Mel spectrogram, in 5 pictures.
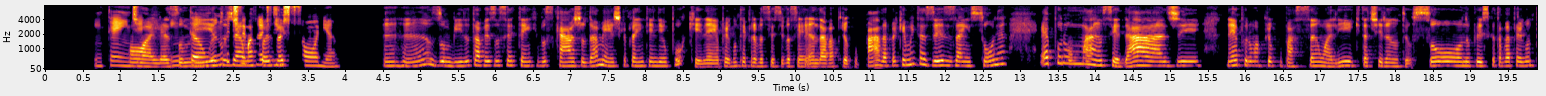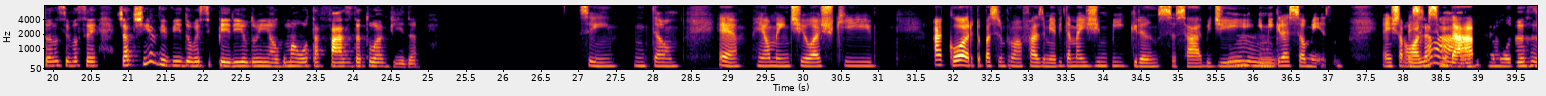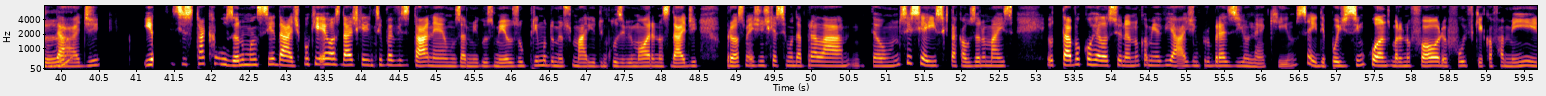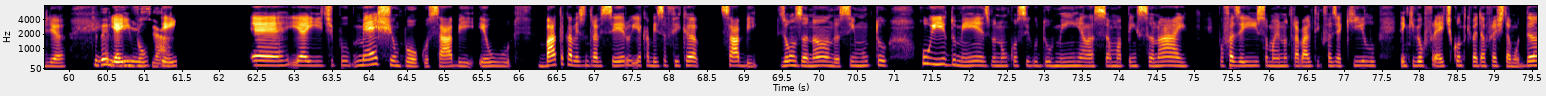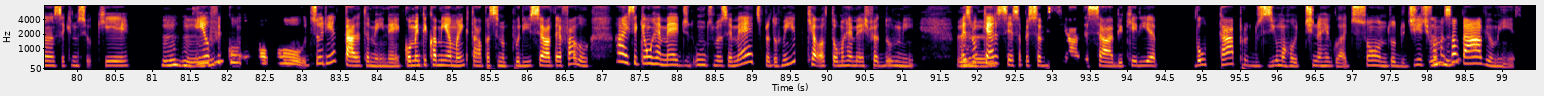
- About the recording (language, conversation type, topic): Portuguese, advice, Como posso criar uma rotina de sono regular?
- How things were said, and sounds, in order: tapping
